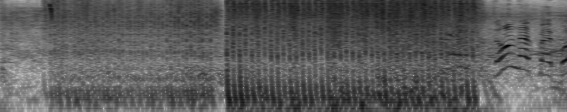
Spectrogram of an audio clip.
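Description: Rapid automatic gunfire rattles in the video game Call of Duty: Vanguard, a loud sustained burst of closely spaced shots after a rumbling lead-in, ending with a short gap and faint voice-like sounds.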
